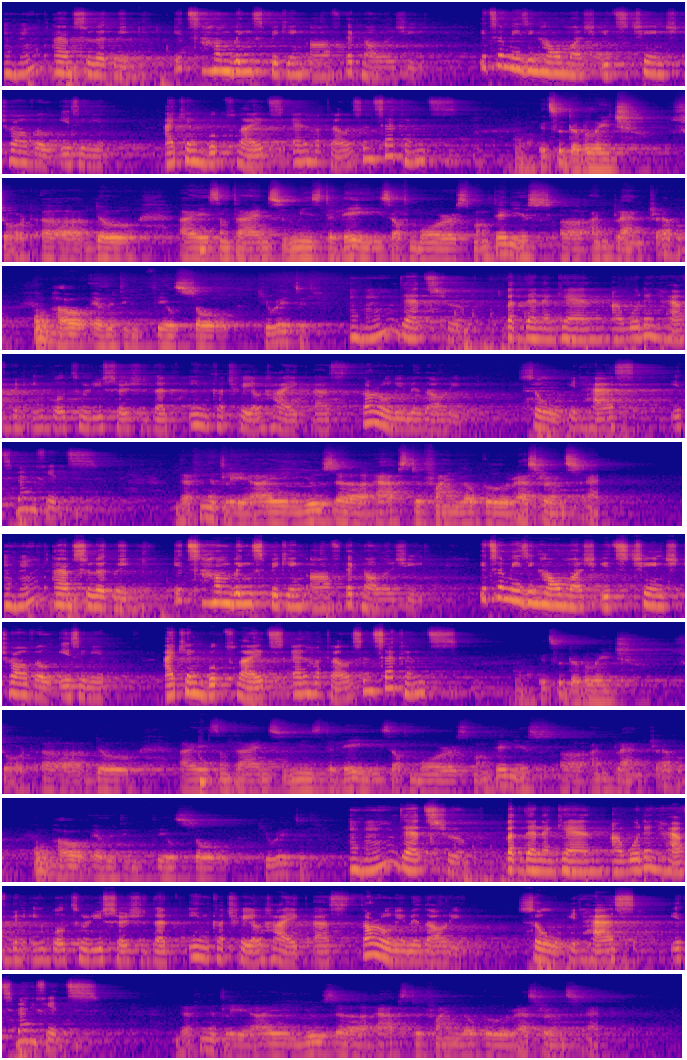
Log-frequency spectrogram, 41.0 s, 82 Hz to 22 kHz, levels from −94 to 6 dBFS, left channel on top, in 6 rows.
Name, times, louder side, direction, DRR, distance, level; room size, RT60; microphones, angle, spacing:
voice 1, 0.0-4.2 4.8-7.9 8.4-11.4 15.6-15.7 23.9-25.1 25.5-31.9 32.5-33.7 34.0-35.1, right 4 dB, 35° right, 0.7 m, -31 dB
voice 2, 11.9-22.8 23.1-23.7 25.1-25.2 32.5-32.7 35.1-35.2 35.8-40.1, left 5 dB, 90° left, 0.6 m, -34 dB
25.5 x 22.0 x 8.8 m
head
